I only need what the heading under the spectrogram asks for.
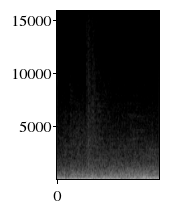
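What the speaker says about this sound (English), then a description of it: "Oh, flashbang." A flashbang grenade detonates in Space Marine 2 as a dull, rumbling low boom that holds at a steady level through the short moment, with no talking.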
